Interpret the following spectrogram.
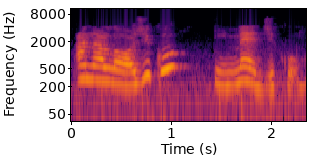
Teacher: a prosódica, né, da proparoxítona é a antepenúltima sílaba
